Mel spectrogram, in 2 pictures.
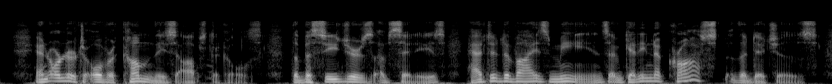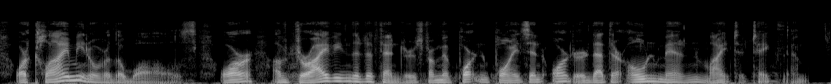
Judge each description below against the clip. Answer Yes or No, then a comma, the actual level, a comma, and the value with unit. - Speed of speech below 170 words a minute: Yes, average, 150 wpm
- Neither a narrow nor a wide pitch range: No, wide, 5.8 semitones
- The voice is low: Yes, low, 110 Hz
